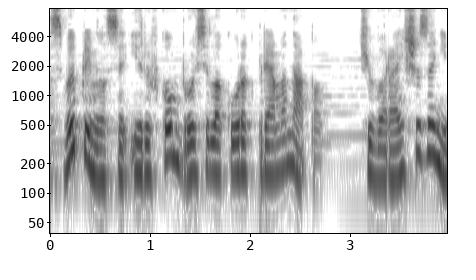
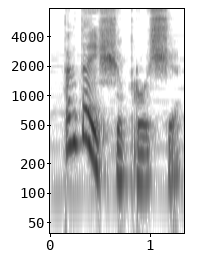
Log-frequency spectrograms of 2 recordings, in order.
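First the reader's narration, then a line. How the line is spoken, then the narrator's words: Relieved sigh. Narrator (Russian): вздохнул Карлос, снова расслабившись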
